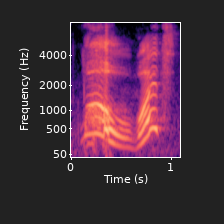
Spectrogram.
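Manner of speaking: high, loud startled whoa; shocked. Retold or imitated. Reacting to the surprise line, loud and high. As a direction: jolt up as if caught off guard. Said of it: "It's like".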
